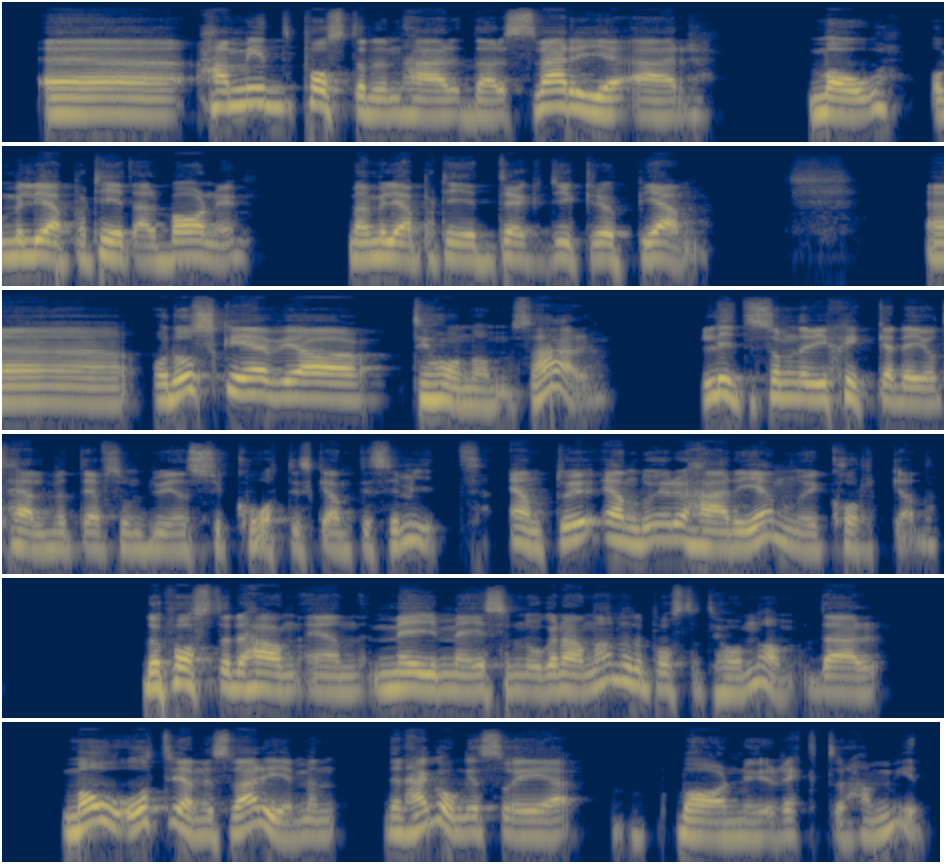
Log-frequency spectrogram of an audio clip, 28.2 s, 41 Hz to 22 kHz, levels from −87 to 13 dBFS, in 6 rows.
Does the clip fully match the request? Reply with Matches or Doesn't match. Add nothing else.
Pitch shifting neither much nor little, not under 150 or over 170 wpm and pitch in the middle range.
Matches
